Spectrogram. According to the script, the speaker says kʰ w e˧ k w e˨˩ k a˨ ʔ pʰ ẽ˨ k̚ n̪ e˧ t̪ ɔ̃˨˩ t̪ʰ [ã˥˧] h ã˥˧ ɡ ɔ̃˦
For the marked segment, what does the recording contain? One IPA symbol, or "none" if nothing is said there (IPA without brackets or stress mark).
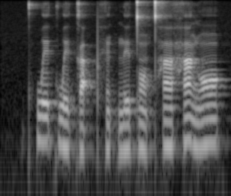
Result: ã˧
